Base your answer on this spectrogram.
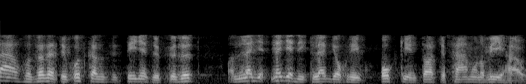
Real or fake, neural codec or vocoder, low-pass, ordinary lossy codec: real; none; 7.2 kHz; AAC, 16 kbps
